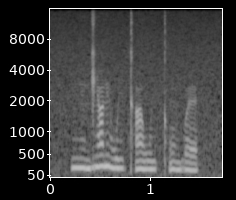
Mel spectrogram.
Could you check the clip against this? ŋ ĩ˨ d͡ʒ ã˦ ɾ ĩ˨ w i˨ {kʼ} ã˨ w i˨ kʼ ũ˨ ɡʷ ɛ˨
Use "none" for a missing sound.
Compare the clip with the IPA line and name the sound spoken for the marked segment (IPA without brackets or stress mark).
kʼ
